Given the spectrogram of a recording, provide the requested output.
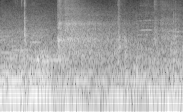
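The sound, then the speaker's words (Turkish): An automatic door release clicks open the closed iron front door of an apartment building after a doorbell is rung: a few sharp metallic clicks and knocks spaced irregularly over a steady low background hum. “Kısa bir beklemenin ardından otomatiğin sesi duyuldu.”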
